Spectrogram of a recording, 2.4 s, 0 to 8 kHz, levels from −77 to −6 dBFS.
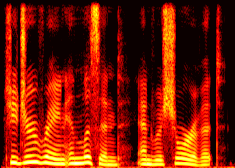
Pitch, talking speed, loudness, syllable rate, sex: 225 Hz, 255 wpm, -15 LUFS, 5.8 syllables/s, female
